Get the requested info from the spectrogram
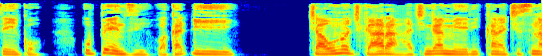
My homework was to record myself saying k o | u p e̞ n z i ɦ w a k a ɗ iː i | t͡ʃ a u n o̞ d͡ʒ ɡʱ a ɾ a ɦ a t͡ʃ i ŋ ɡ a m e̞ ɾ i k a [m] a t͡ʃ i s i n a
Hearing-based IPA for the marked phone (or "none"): n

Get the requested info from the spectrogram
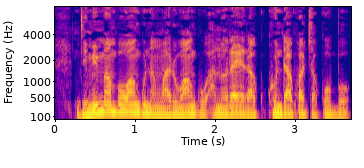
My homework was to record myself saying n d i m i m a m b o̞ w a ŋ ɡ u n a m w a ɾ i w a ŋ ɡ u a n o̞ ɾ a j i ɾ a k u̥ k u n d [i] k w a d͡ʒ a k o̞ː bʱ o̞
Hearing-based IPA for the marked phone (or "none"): a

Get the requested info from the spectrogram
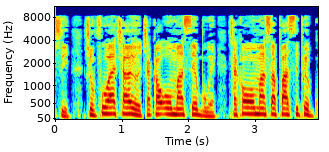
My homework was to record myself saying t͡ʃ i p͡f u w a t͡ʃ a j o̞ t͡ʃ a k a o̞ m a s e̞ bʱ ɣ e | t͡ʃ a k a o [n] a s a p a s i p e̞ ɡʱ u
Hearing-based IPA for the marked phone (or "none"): m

